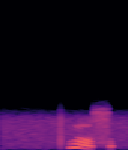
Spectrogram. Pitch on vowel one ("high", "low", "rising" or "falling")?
falling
